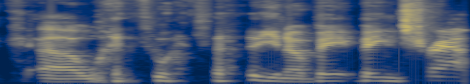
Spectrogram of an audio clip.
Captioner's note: chuckling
